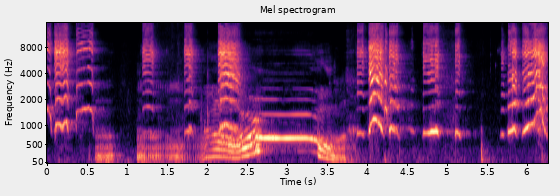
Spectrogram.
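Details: Pet Australian Shepherd howling while playing with his squeak toy: a drawn-out, wavering vocal tone that rises, holds level, then slides down. Sharp, high squeaks from the toy break in before and after.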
